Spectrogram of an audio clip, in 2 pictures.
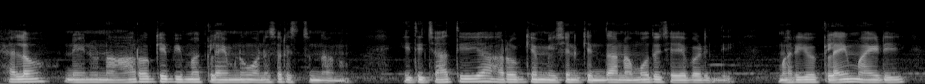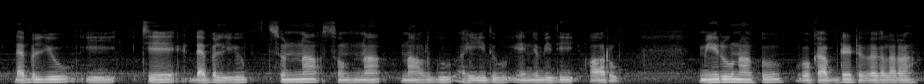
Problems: none marked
